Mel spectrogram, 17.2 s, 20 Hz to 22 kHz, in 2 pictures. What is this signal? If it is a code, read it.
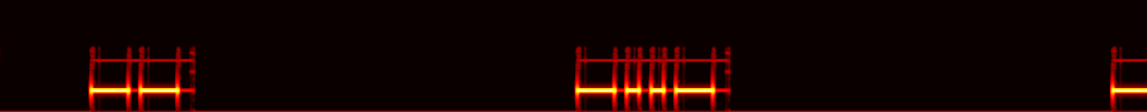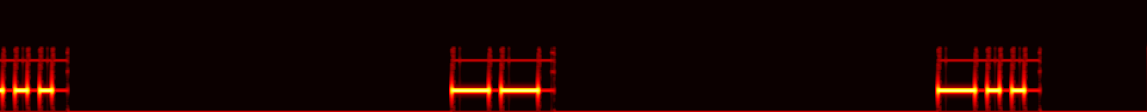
Morse code, heard as a keyed tone, about 13 wpm, spaced as for 3 wpm, 800 Hz. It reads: MXDMD
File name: hamdata / L02-EX01-MDX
